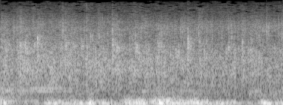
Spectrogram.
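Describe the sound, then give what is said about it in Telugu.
An audience claps together to glorify God during a Telugu church service, a dense, steady wash of many hands applauding without pause. “ఒక్కసారి చప్పట్లతో దేవుని గలపరుస్తారా”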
